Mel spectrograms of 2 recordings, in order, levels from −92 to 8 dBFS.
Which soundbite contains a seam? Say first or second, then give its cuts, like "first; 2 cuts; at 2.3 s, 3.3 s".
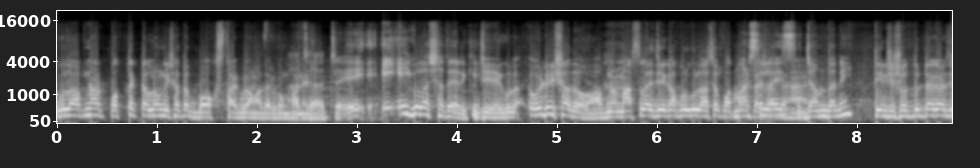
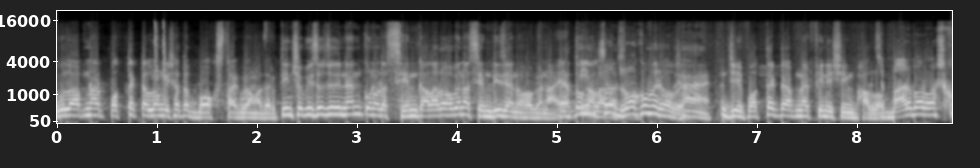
second; 2 cuts; at 2.2 s, 6.6 s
